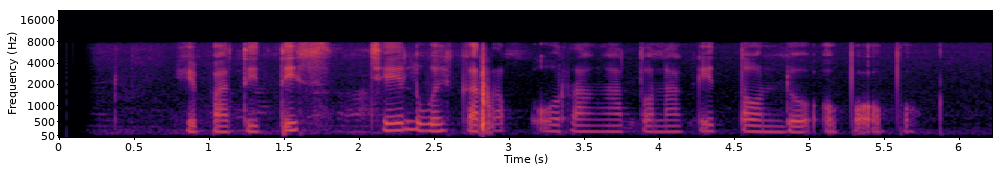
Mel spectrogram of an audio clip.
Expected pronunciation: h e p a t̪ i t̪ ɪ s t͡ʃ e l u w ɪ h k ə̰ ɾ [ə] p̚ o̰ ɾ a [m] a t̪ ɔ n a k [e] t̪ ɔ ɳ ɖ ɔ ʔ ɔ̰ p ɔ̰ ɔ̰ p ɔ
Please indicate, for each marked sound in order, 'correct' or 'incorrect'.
correct, incorrect: ŋ, correct

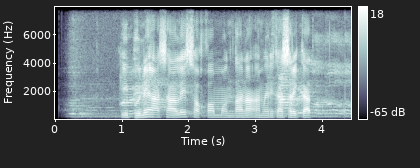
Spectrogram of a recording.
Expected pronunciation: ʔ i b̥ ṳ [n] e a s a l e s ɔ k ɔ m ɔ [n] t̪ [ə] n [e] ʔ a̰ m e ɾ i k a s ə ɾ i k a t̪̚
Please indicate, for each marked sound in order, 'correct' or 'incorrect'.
correct, correct, incorrect: a, incorrect: a

